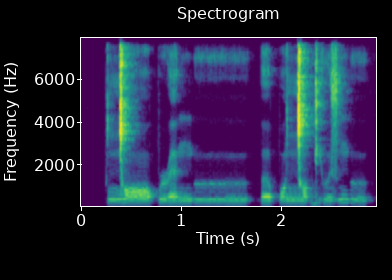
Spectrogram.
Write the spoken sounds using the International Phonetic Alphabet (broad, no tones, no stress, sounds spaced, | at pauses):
ŋ͡ǀ ɔː p ɹ ɛ ŋ ɯː | ə p ɔ ŋ͡ǀ ɔ ɡ j ɯ z ŋ ɯ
